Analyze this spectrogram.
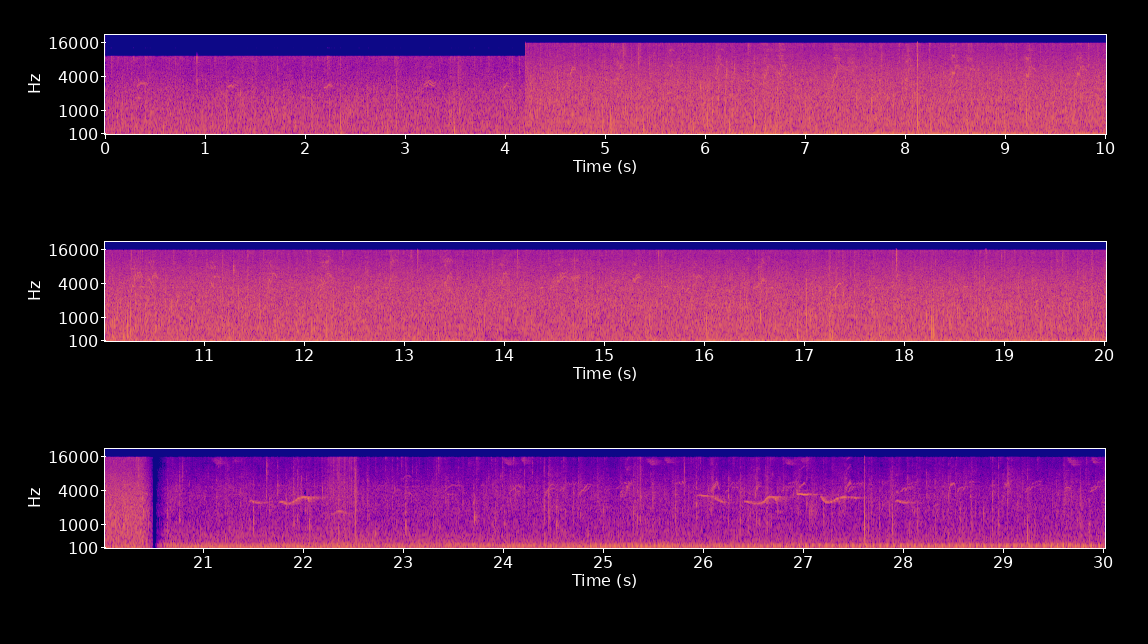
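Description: Steady rain pattering on leaves, heavier after a few seconds. About twenty seconds in it cuts suddenly to lighter rain, and a few short, high bird chirps come through.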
